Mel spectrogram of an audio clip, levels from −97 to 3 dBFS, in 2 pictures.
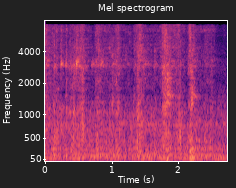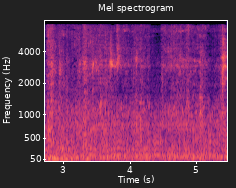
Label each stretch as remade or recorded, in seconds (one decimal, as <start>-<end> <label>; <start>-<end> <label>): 0.0-2.6 remade; 2.6-3.4 recorded; 3.4-5.5 remade

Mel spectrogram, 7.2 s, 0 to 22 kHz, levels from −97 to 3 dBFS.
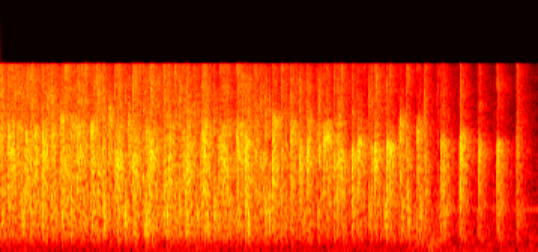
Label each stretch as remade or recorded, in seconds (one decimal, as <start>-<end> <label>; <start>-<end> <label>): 0.0-7.2 remade

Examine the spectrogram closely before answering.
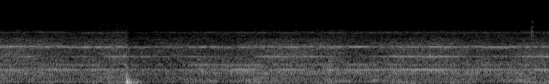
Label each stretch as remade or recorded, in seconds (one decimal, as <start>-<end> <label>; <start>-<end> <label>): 0.0-1.8 remade; 1.8-2.3 recorded; 2.3-5.5 remade

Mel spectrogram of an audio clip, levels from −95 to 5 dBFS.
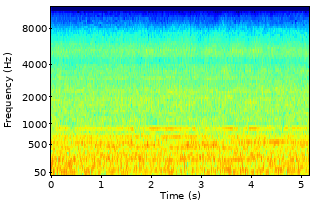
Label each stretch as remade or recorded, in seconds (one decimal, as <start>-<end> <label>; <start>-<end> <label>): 0.0-0.5 remade; 0.5-1.6 recorded; 1.6-4.7 remade; 4.7-5.2 recorded

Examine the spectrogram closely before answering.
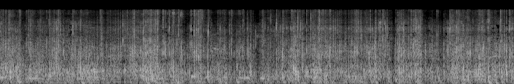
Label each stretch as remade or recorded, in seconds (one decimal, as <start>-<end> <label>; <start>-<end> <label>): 0.0-0.9 recorded; 0.9-1.4 remade; 1.4-3.2 recorded; 3.2-3.8 remade; 3.8-5.1 recorded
